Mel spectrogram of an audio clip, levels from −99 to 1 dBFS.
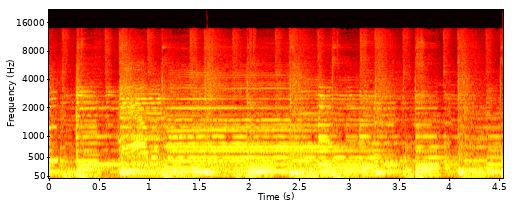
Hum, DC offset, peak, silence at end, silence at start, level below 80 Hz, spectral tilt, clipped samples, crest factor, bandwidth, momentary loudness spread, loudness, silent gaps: none; under 0.1%; 0 dBFS; 0 s; 0 s; -24 dBFS; -7 dB/octave; under 0.1%; 12 dB; 14 kHz; 5 LU; -14 LUFS; none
